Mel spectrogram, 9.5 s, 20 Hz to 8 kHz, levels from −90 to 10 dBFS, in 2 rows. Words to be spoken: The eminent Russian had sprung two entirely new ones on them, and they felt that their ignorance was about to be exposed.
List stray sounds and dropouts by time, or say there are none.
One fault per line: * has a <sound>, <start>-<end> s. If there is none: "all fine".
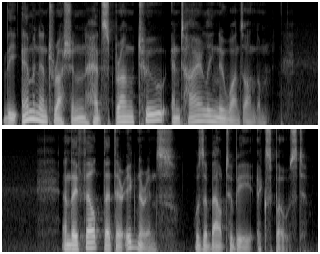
all fine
